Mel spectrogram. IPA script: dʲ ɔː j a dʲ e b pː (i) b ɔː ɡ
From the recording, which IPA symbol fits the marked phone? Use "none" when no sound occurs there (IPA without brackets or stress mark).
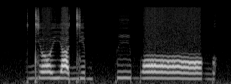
i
